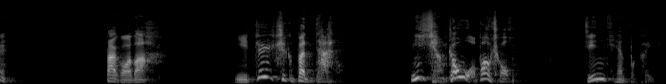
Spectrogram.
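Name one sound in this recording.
A middle-aged man speaks mockingly.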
